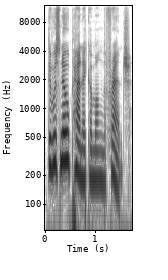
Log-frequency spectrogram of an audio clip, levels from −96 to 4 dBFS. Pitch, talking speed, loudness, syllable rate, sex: 210 Hz, 240 wpm, -18 LUFS, 5.9 syllables/s, female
